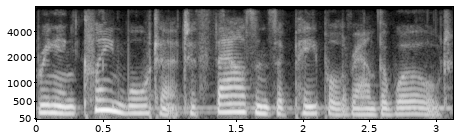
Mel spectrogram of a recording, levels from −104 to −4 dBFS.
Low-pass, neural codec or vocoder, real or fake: 7.2 kHz; none; real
